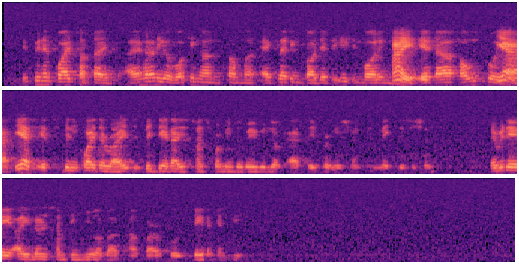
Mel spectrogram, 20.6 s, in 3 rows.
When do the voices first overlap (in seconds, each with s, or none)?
5.2 s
